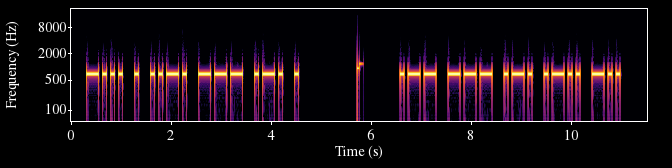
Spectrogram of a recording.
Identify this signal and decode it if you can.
Morse code, heard as a keyed tone, about 15 wpm, 700 Hz. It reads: BEFORE WORLD
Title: Sentences from Top 200 Words - New Word Drill - 15wpm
